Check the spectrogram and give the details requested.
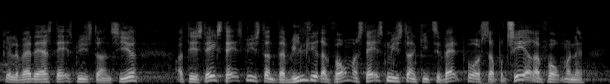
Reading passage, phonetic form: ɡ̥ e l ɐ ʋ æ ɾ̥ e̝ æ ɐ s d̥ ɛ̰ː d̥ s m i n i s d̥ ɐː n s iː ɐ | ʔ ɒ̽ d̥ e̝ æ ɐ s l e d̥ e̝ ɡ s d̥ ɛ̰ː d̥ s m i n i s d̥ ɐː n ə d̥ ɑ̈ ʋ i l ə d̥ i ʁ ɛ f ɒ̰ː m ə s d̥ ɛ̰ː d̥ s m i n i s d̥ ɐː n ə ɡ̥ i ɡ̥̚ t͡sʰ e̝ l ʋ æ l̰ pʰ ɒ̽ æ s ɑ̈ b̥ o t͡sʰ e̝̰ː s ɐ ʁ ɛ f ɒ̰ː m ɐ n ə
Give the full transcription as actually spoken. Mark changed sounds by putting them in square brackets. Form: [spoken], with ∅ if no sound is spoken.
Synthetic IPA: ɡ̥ e l ɐ ʋ æ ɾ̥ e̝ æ ɐ s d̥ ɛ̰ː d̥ s m i n i s d̥ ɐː n s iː ɐ | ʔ ɒ̽ d̥ e̝ æ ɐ s l e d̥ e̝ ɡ s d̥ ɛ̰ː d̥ s m i n i s d̥ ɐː n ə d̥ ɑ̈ ʋ i l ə d̥ i ʁ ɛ f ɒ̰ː m [ɐ] s d̥ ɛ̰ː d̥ s m i n i s d̥ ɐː n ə ɡ̥ i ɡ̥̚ t͡sʰ e̝ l ʋ æ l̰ pʰ ɒ̽ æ s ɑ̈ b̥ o t͡sʰ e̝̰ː [∅] ɐ ʁ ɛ f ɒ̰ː m ɐ n ə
